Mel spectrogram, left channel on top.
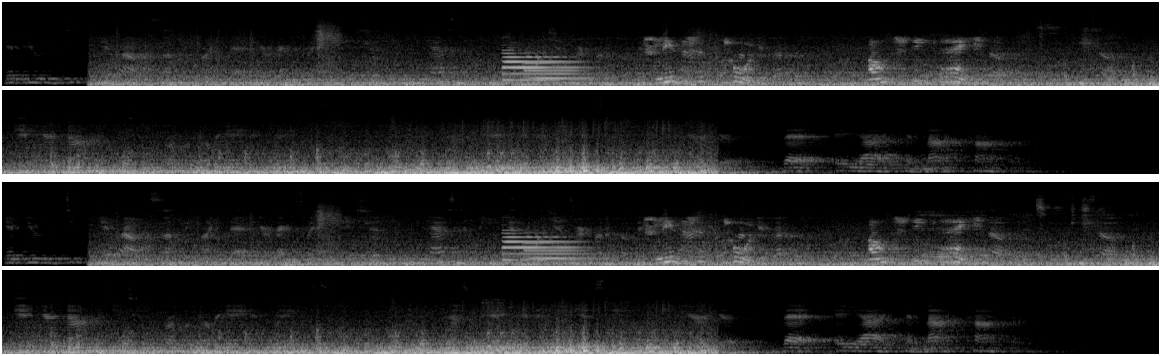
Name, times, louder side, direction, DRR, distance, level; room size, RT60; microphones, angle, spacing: voice 1, 0.0-3.8 4.2-8.1 9.9-10.1 10.9-11.4 11.7-14.7 15.6-18.9 19.2-21.7, right 1 dB, 25° right, 2 dB, 7.0 m, -46 dB
sound 1, 0.9-18.8, equal, 10° left, 1.2 m, -28 dB
voice 2, 9.1-11.4 16.3-16.6, right 1 dB, 65° right, 4 dB, 7.5 m, -43 dB
28.5 x 28.5 x 6.4 m, 1.4 s
head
